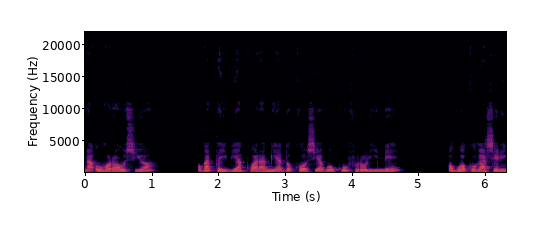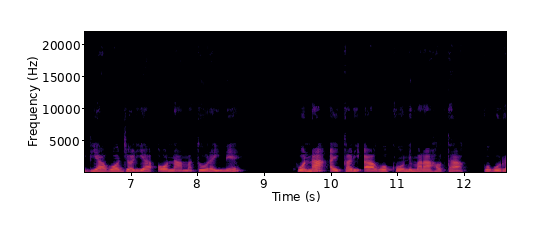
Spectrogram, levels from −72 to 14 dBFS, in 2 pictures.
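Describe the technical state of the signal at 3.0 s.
At 2.99 s there is a corrupt frame decoded. Damaged bits in a single compressed frame were played anyway. Misread gains put energy at the wrong frequencies for that frame's length. The result is a brief, faint blip or chirp.

Around it, the speech shows plainly audible MP3 compression. Weak detail swirls in and out between frames. Sibilants turn metallic. That is likely from encoding at a low bitrate, about 64 kbps.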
